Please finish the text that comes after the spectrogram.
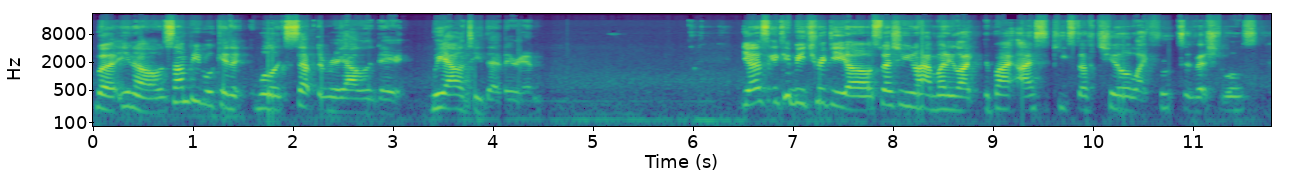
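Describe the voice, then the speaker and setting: Young American woman, bright forceful voice, casual livestream chatter, faint background hum. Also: mid-range voice, moderate pace, low-quality recording. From United States. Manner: chatty, answers comments, laughs easily, some swearing. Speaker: livestream host. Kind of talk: casual live chat with viewers.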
